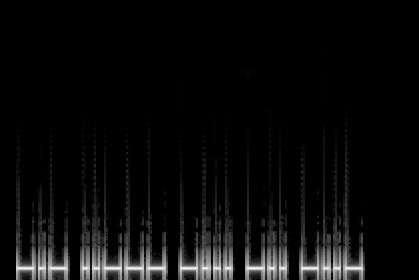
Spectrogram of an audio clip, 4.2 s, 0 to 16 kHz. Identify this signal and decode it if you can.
Morse code, heard as a keyed tone, about 22 wpm, 700 Hz. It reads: K2BDX
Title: USA Call Signs Repeated 2x 22wpm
